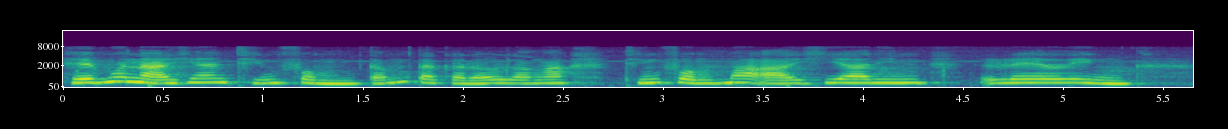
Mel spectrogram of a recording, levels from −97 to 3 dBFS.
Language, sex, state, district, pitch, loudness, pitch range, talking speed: Mizo, female, Mizoram, Aizawl, 230 Hz, -17 LUFS, 205-240 Hz, 200 wpm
